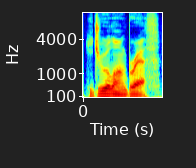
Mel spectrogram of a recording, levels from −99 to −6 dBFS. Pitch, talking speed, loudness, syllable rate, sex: 90 Hz, 250 wpm, -14 LUFS, 4.6 syllables/s, male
